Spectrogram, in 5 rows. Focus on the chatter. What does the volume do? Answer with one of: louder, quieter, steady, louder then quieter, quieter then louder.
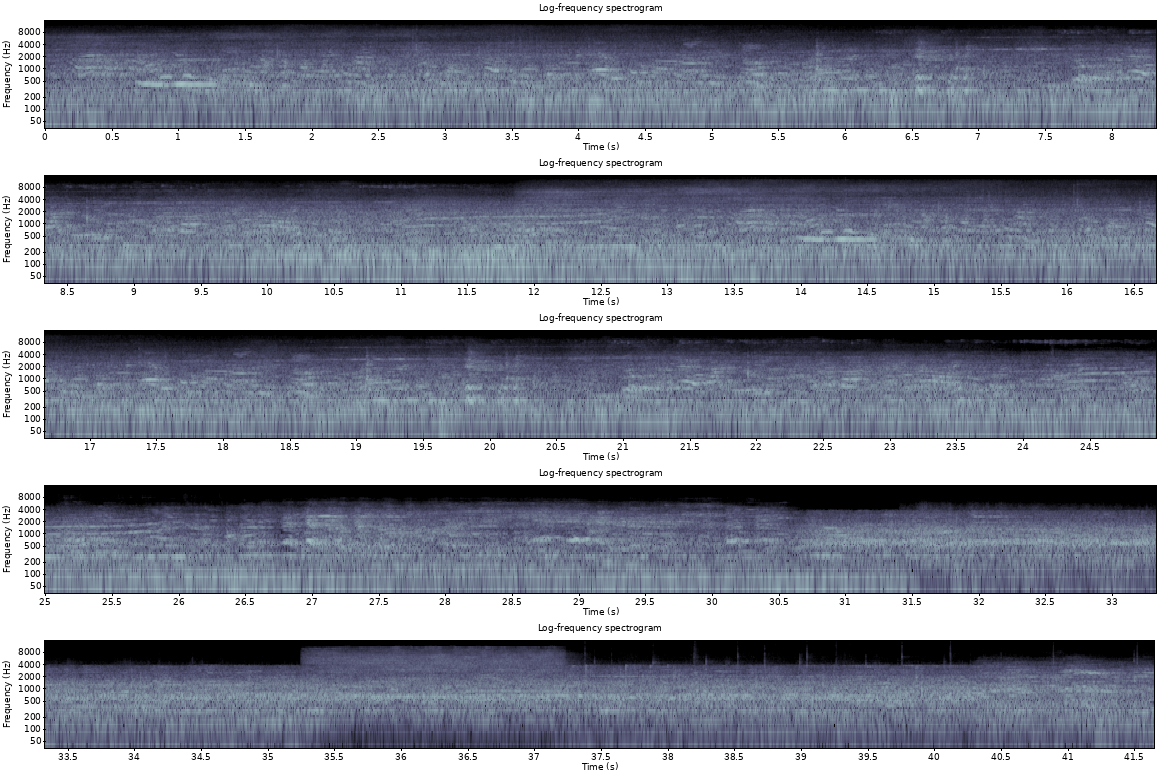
steady.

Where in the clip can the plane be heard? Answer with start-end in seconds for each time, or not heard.
0.0-41.6.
